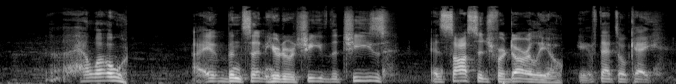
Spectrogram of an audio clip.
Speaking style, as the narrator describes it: In a squeaking voice, hollered up

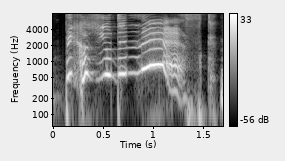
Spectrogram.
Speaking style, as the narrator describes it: Max yelled back, panicked

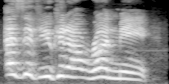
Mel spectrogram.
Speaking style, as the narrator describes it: yells at nothing

